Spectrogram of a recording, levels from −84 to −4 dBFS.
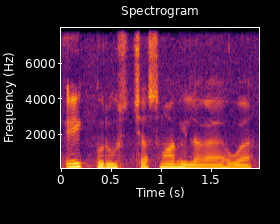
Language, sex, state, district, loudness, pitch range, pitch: Hindi, male, Arunachal Pradesh, Lower Dibang Valley, -15 LUFS, 140-165 Hz, 155 Hz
